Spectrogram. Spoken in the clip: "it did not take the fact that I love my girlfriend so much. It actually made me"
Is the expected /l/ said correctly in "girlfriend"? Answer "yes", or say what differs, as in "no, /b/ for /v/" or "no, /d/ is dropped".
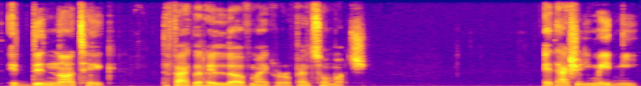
no, /l/ is dropped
